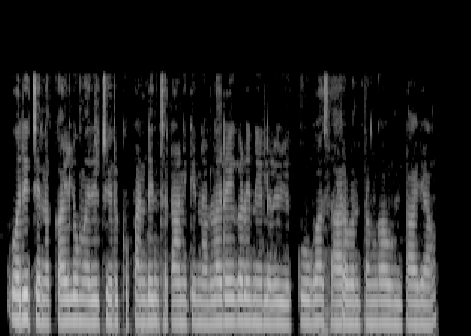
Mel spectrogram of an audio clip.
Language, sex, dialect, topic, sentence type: Telugu, female, Southern, agriculture, question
